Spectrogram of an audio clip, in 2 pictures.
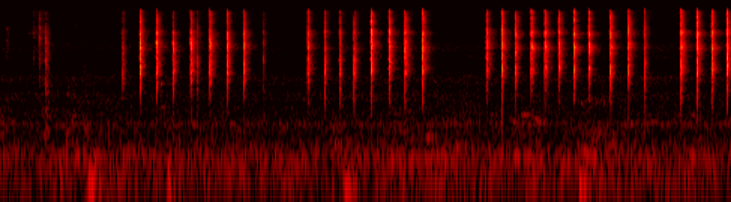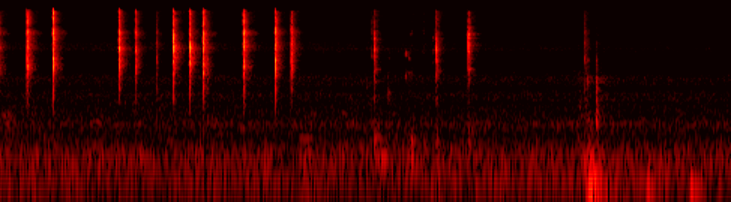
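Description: Two paintbrushes tapped together to flick watercolour spatter onto the paper: runs of sharp clicks, about five a second, in bursts of several taps with short pauses between. Near the end there is a single dull thump.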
